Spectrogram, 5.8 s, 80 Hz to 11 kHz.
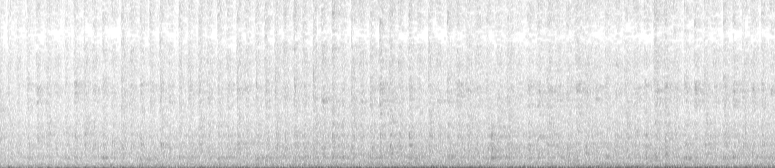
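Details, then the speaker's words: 1957 Ferguson 35 TVO tractor idling just under 400 rpm, not yet up to temperature, after water distribution plate repair with body filler and re-flattening: slow, even low chuffing about three and a half beats a second, steady without stumbles; normal idle. "yeah that's under 400 shot say 400 that's the lowest should have"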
